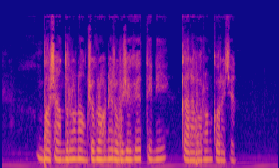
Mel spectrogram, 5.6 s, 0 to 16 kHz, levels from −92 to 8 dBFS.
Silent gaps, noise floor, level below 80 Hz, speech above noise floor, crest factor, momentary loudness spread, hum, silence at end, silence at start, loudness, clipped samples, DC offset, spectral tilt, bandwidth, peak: none; -54 dBFS; -50 dBFS; 31 dB; 22 dB; 12 LU; 50 Hz at -40 dBFS; 0.9 s; 0.75 s; -23 LUFS; under 0.1%; under 0.1%; -5 dB/octave; 11.5 kHz; -4 dBFS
